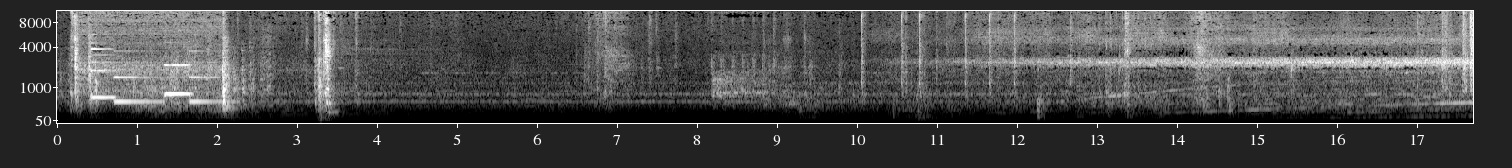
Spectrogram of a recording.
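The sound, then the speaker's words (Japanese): JR 323 series train doors closing: a chiming door tone, then a solid thud as the doors shut, followed by a rising electric motor whine and scattered rail clicks as the train departs, with its next stop at Osakajokoen station. “ドアが閉まりますドアが閉まりますご注意ください”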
